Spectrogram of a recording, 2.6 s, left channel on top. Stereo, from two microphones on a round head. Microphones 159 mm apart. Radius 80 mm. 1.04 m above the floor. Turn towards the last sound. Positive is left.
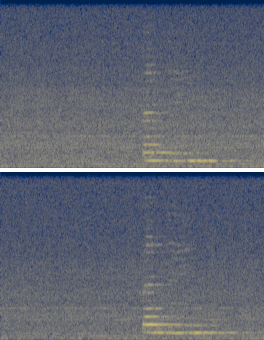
turn(degrees=15)  # may be behind; listen again after turning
